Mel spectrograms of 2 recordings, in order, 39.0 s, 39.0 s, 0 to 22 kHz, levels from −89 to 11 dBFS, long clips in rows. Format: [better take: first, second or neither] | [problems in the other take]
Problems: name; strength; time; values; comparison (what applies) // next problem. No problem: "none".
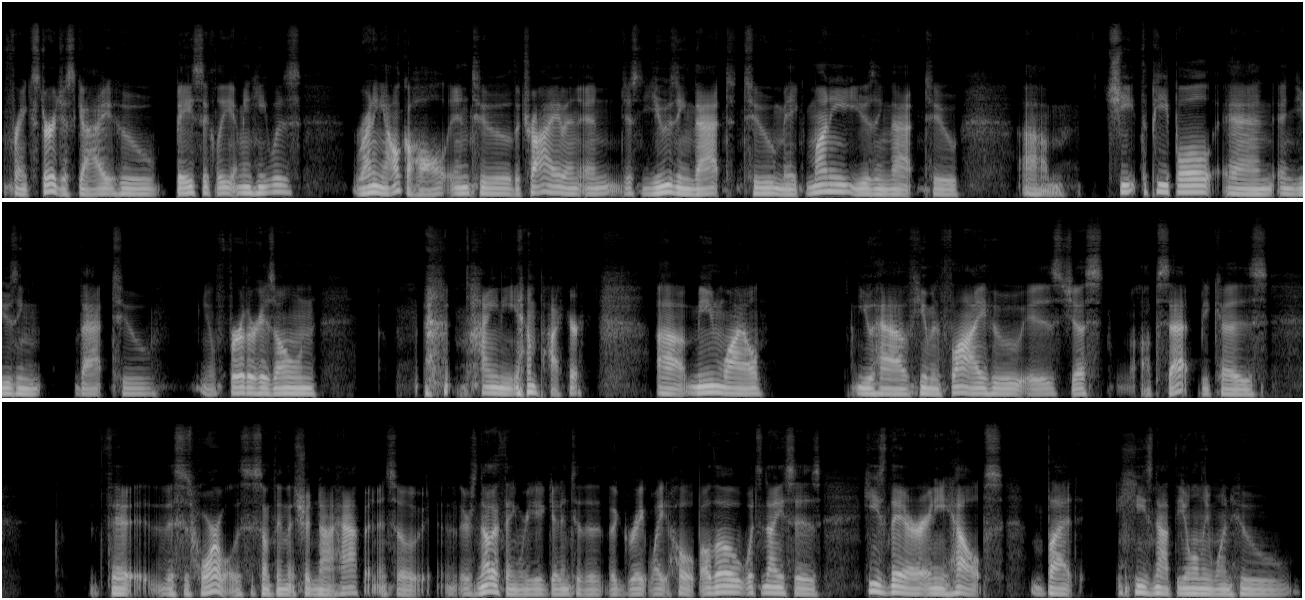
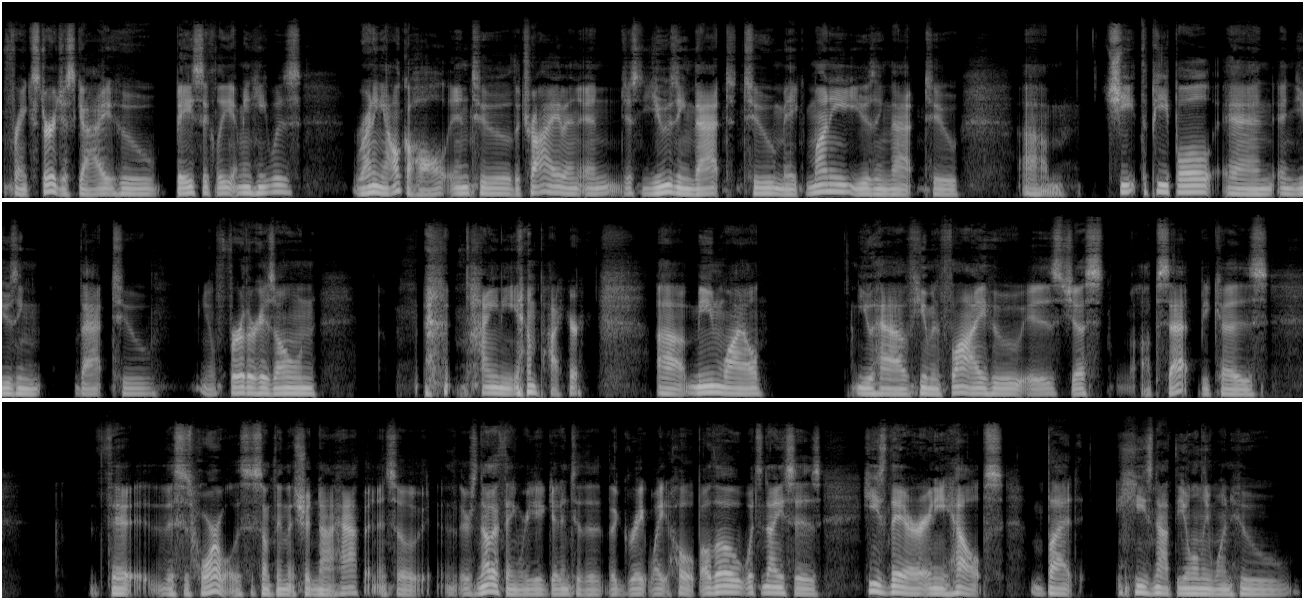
second | muffled; very; fading above 2 kHz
